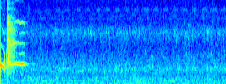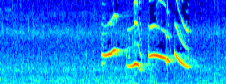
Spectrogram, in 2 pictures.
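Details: Oriental magpie robin singing in a slow style: one sharp note, a long quiet pause, then a quick run of loud, clear whistled notes sliding up and down at the end, over faint steady background hiss.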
